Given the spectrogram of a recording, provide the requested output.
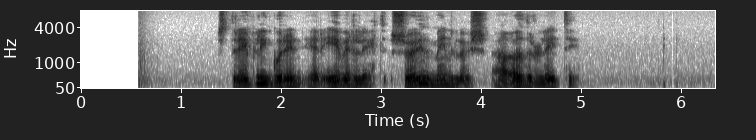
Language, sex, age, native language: Icelandic, male, 50-59, Icelandic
